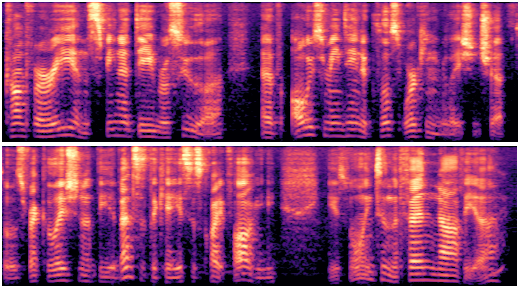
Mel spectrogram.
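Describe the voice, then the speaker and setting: A man's voice: mid-range voice, animated, a little fast, gravelly, bright, forceful tone. A man streaming a game with casual, playful commentary, sometimes reading choices aloud.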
